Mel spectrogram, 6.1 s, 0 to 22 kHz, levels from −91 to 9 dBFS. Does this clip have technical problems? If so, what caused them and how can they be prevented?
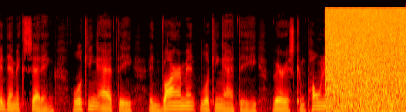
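Yes. Samples built from the wrong bytes, from 4.88 s to the end at 6.09 s, right after "looking at the various": the reader assembles each sample from misaligned or swapped bytes, so the rapidly changing low bits dominate and the speech turns into loud, harsh noise, close to white on the louder sounds. Prevent it by declaring and checking byte order, sample width and frame alignment at every decode and format-conversion step.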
